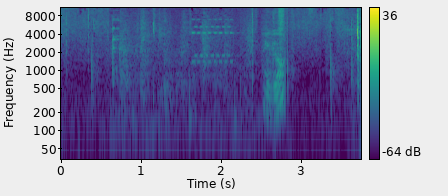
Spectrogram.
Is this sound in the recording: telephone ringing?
yes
